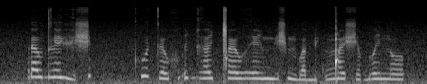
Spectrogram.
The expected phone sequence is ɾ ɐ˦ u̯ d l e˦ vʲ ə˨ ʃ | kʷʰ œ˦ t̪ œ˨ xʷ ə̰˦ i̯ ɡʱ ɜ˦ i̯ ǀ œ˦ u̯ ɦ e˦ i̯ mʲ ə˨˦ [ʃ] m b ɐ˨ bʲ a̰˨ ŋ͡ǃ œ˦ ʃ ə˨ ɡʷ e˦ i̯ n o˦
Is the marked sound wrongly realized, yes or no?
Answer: no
